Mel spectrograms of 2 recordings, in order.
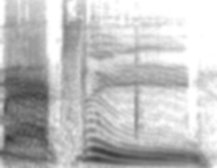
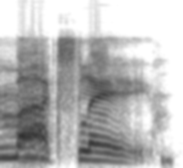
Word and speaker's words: Moxley: Jon Maxley. No, you didn't say it right. Oh, the Jon Moxley.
